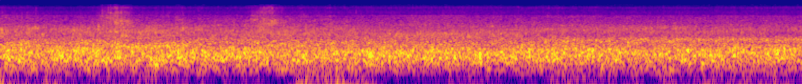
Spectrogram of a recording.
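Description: Small rocky creek running over shallow riffles: a steady, even wash of flowing water.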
